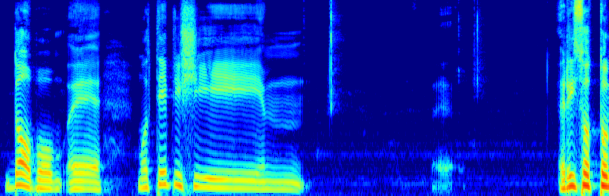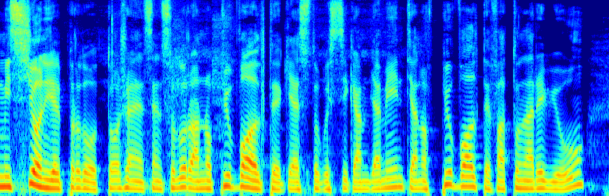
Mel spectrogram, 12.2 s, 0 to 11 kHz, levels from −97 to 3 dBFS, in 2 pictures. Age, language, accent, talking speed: 20-39, Italian, native, 115 wpm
